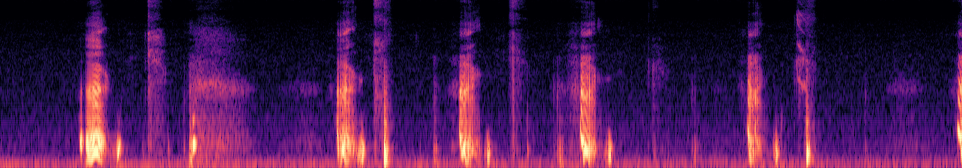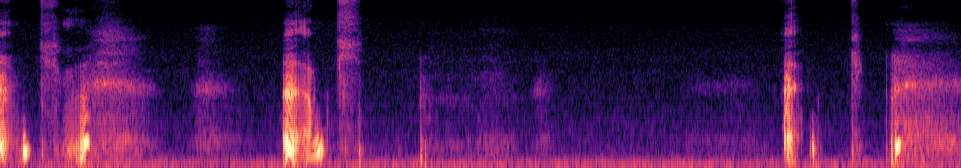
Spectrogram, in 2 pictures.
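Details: A run of about a dozen sharp, explosive sneezes, some in quick pairs, with sniffs and breaths between, starting right on waking; sneezer suspects allergies; sneezing.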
